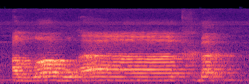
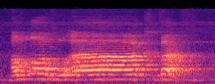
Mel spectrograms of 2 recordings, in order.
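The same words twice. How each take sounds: First: The first vowel of Akbar is drawn out. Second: The first vowel of Allahu is drawn out. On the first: "dia panjangkan alif di akbarnya" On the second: "dia panjangkan A-nya"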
